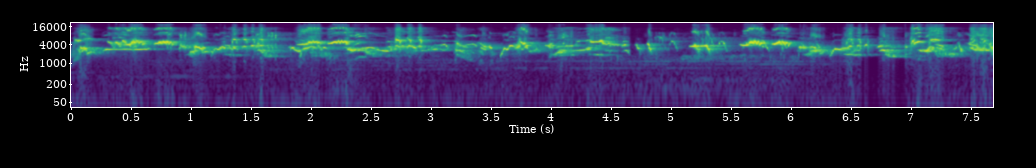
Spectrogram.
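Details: Continuous provoking fight song from five Oriental magpie-robins: busy, jumbled warbling of squeaky whistles and rasping chatter that layer into a thick chorus, with one brief lull near the end.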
